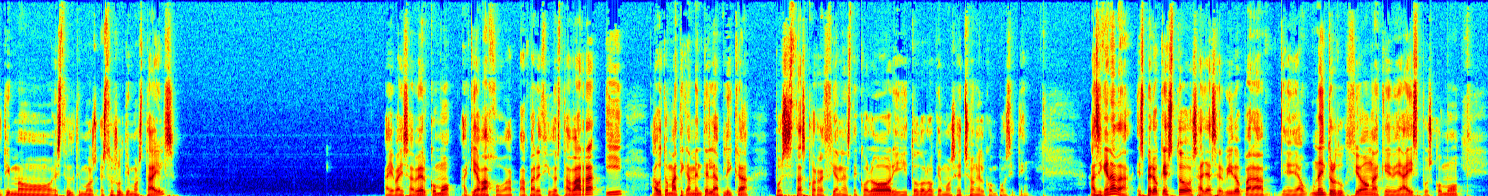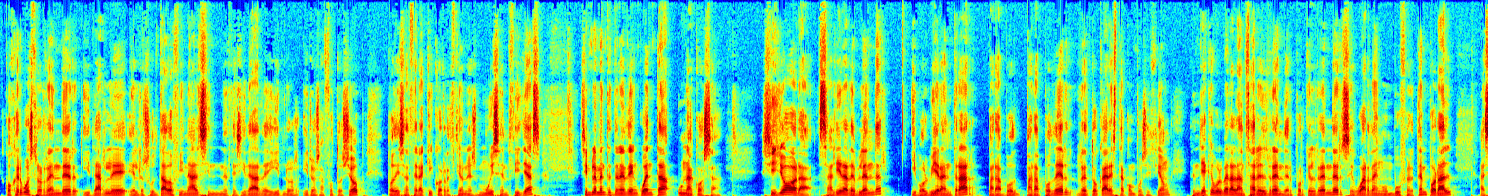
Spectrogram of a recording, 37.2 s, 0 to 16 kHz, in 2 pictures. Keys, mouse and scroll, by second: 12.7 scroll up 1, 13.1 scroll down 1.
